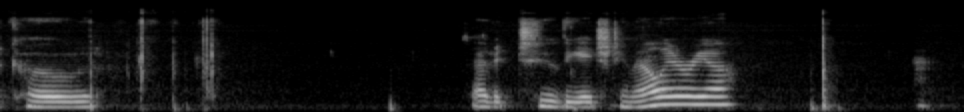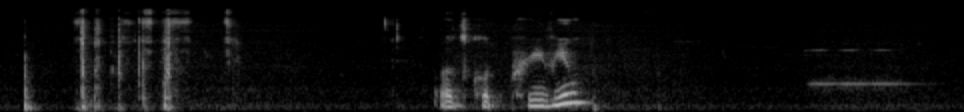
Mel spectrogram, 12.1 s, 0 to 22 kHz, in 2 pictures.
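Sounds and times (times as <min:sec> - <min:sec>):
keyboard key presses: 0:06.5 - 0:07.2.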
